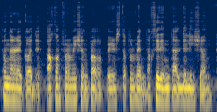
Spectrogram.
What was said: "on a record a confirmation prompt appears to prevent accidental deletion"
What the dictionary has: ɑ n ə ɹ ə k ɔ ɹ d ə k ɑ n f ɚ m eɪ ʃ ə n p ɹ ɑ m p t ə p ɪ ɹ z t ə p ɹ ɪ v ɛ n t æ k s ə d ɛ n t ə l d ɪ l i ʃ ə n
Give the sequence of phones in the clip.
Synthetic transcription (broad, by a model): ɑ n ə ɹ ə k ɔ ɹ d ə k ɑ n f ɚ m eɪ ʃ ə n p ɹ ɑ p ə ɹ s t ə p ɹ ɪ v ɛ n t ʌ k s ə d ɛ n t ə l d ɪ l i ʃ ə n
